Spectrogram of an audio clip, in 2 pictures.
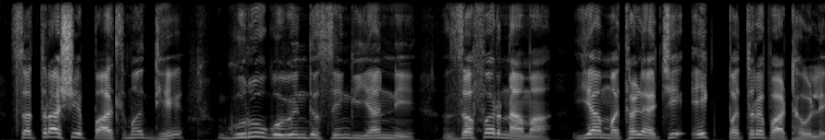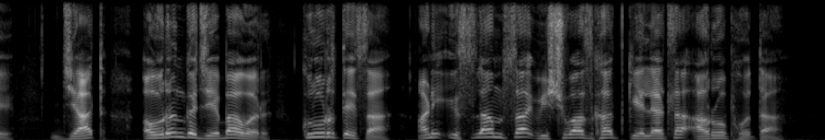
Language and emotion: Marathi, neutral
